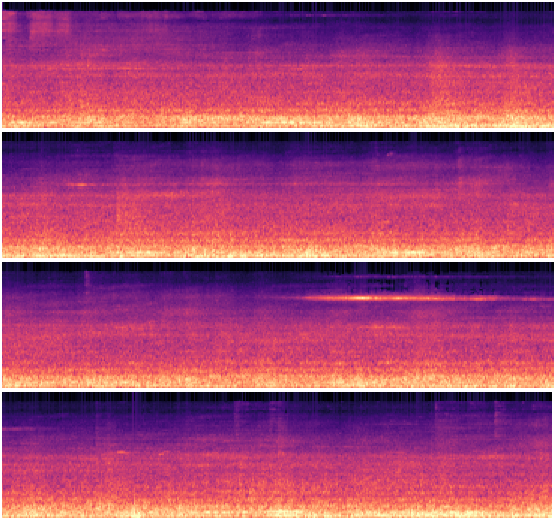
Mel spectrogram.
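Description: Double-stack intermodal train of well cars rolling slowly past after starting to move again, a steady low rumble of wheels and rail. About two-thirds of the way through comes a brief high squeal.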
